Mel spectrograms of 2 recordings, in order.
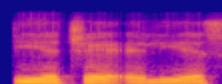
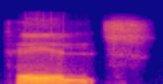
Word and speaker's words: Thales: uh the pronunciation the pronunciation in greek whenever there is an es you have to read it as ease they lease socrates you don't say socrates you don't say tales so this is thales then you have an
